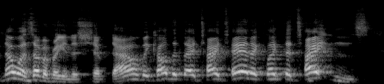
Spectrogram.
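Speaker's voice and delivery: high, proud mock boast; hammed-up Titanic owner bragging; boastful shipbuilder. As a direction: brag the ship can never sink.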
